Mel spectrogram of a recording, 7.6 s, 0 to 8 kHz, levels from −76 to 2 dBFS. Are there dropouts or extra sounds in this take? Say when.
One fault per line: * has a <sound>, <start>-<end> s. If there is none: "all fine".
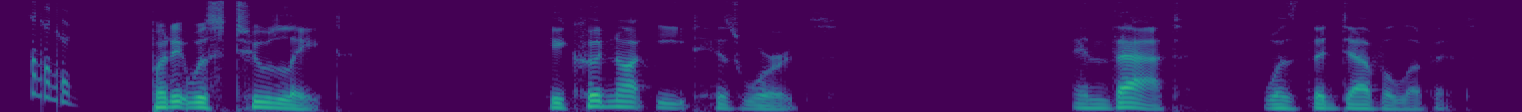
* has a chirp, 0.1-0.4 s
